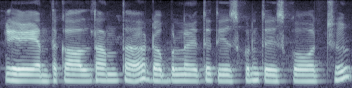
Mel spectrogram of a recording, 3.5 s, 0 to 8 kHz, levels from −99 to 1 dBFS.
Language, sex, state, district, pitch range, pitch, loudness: Telugu, female, Andhra Pradesh, Guntur, 165-180 Hz, 170 Hz, -17 LUFS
